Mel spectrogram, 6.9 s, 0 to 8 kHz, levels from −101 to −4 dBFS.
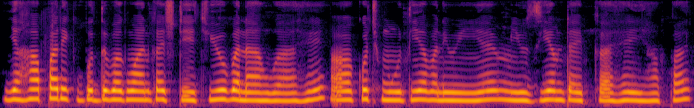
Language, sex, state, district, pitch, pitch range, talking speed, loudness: Hindi, female, Uttar Pradesh, Jalaun, 235 Hz, 220-245 Hz, 200 wpm, -26 LUFS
